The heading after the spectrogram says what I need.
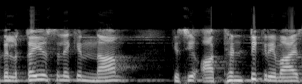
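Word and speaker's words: بلقيس: Change कर दिया है, कोई जो बिलकिस बोलता है लेकिन सही प्रोनाउंसिएशन है बिलकिस है, तो जैसे खदीजा को लोगों ने बिगाड़ दिया, कोई खुदैजा कोई खुतैजा कोई खदीजा, सही है खदीजा।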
